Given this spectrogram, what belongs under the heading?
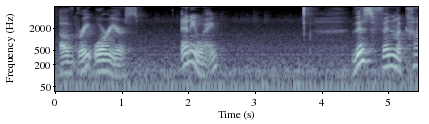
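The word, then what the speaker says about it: Fionn: McConnell uh-huh well it's it's spelled f-i-o-n-n but it is pronounced Finn they called him Finn and he had to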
